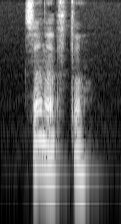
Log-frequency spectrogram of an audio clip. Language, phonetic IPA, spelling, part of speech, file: Polish, [zãˈnatːɔ], zanadto, adverb, LL-Q809 (pol)-zanadto.wav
